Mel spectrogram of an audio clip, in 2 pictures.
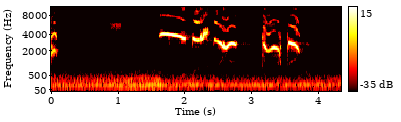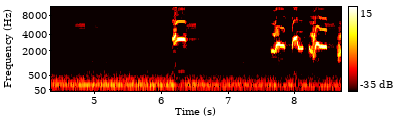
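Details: Oriental magpie-robin calling to a rival, giving scattered bursts of loud whistled, bending notes with a few sharp clicks between quiet gaps, against a steady low hum.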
